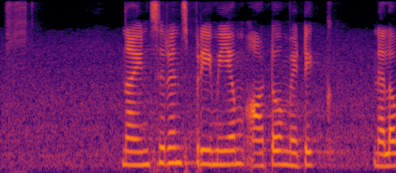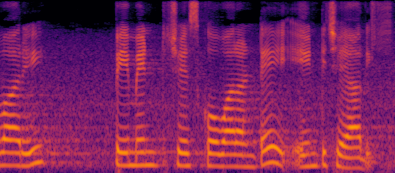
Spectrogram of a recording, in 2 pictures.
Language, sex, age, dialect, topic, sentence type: Telugu, female, 25-30, Utterandhra, banking, question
